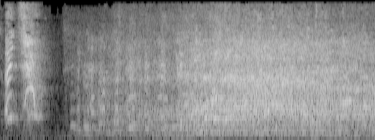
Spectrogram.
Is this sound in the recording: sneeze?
yes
